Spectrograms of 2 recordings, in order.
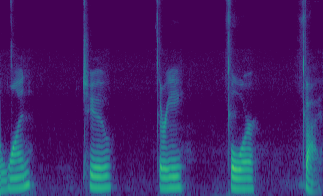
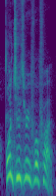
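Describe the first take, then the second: First: The numbers are counted slowly. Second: The numbers are counted quickly. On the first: The speaker calls it right. "Like one Mississippi" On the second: The speaker calls it wrong. "not a"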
